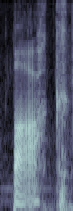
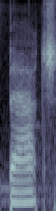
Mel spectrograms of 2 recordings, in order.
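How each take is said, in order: First: The name ends with a 'k' sound. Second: The name ends with a 'ch' sound. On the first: The speaker calls it wrong. "not Bach" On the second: The speaker calls it right. "it is Batch"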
